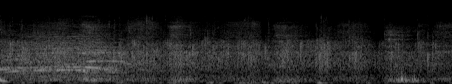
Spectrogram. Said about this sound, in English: Come on, somebody clap your hands. You ought to say it. Somebody shout, go again.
